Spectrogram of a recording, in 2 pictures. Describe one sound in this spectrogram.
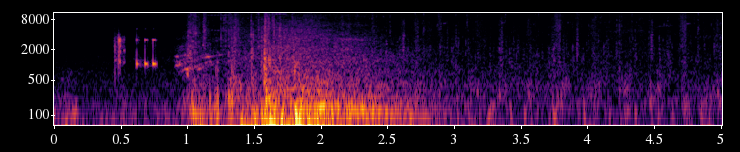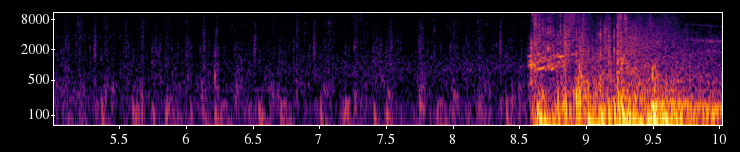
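Quick footsteps run through dry grass.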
